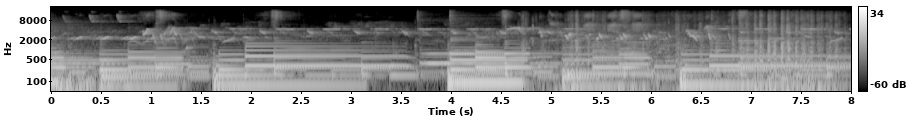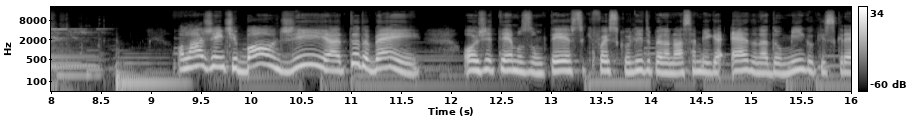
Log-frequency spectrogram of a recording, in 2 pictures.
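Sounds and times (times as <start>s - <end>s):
birds chirping: 0.0s - 8.8s.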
